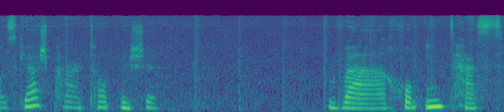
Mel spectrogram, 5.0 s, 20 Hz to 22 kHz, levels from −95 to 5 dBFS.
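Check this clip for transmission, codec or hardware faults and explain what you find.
One fault appears twice: comfort noise in place of the background. From 2.61 to 2.81 s and again from 3.05 to 3.23 s, the pauses lose the real room noise and carry a smoother synthetic hiss about 2 dB quieter, likely from Opus discontinuous transmission. The sender's voice detector halted packets, and the receiver filled each gap with generated noise approximating the background.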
